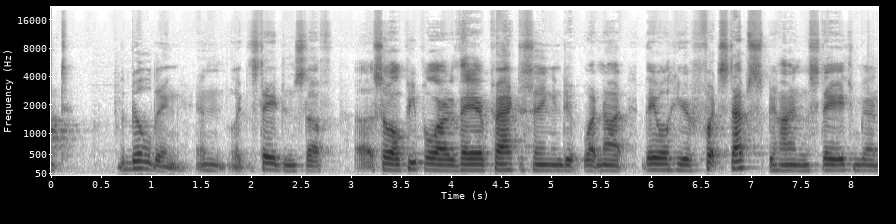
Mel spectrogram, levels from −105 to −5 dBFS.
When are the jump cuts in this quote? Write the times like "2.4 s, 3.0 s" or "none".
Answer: 2.9 s, 5.8 s

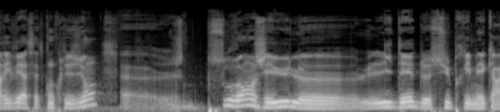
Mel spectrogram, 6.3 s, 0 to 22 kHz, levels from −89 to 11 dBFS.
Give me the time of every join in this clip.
1.5 s

